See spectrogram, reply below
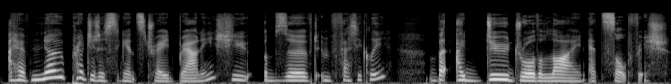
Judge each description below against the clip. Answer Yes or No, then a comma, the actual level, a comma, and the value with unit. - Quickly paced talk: No, average, 170 wpm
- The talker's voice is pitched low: No, high, 190 Hz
